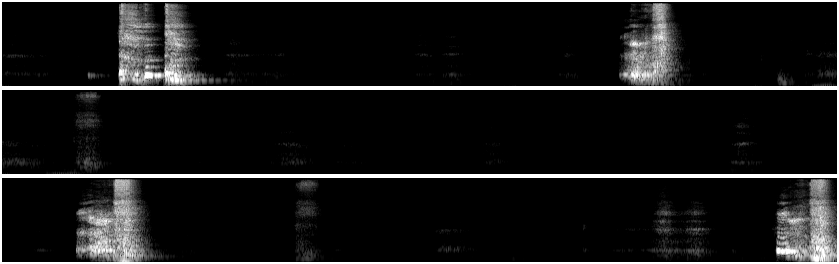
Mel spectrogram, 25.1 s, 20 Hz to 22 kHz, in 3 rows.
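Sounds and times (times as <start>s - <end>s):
person sneezing: 1.2s - 2.1s, 6.2s - 6.8s, 17.5s - 18.2s, 24.5s - 25.0s.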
